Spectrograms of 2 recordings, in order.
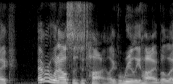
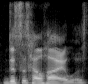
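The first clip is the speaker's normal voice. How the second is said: normal talking voice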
